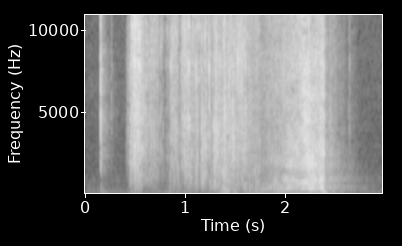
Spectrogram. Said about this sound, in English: Unwrap a bag of microwavable sweet popcorn. You have one. Put in the microwave for a delicious snack.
